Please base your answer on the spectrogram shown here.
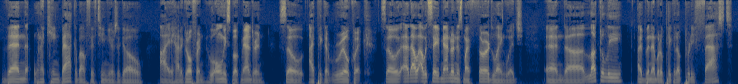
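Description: Man, 40s, very low voice, dry recording. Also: normal speed, dry recording. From Taiwan. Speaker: interview guest. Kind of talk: casual conversation.

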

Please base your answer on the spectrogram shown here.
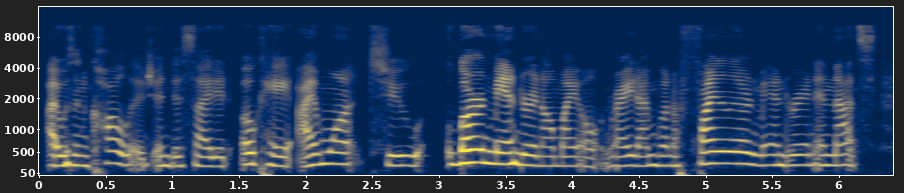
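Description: A woman's voice: fairly high pitch, brisk, no echo. A young woman, an interview guest, telling stories in casual chat and often adding "right?". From United States. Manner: animated storytelling, frequent "right?" tags.

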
